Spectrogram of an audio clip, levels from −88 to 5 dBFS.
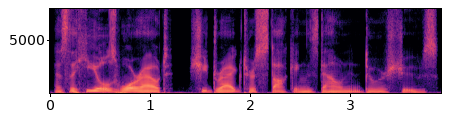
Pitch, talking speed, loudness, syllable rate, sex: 110 Hz, 200 wpm, -18 LUFS, 4.4 syllables/s, male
